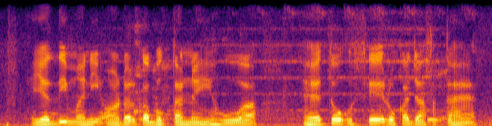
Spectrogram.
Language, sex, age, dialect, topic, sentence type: Hindi, male, 31-35, Marwari Dhudhari, banking, statement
